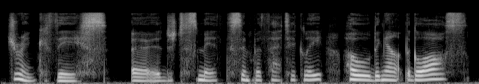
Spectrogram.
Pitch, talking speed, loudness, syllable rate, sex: 195 Hz, 125 wpm, -18 LUFS, 4.4 syllables/s, female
